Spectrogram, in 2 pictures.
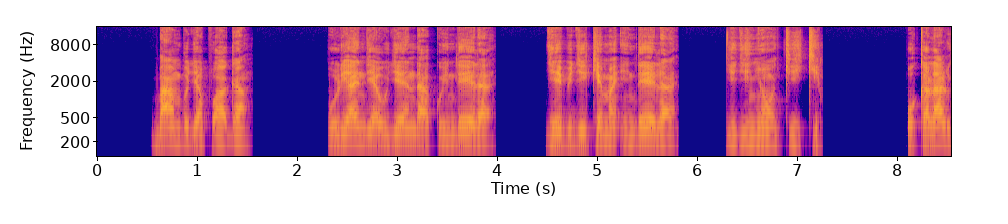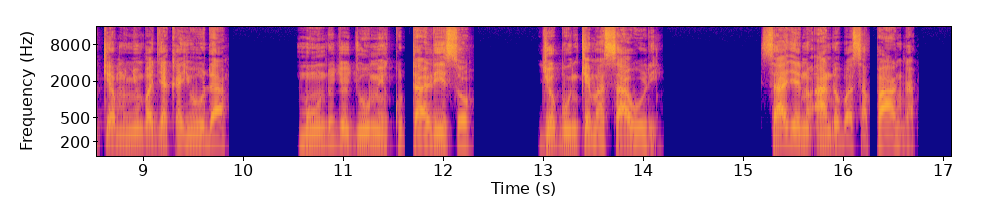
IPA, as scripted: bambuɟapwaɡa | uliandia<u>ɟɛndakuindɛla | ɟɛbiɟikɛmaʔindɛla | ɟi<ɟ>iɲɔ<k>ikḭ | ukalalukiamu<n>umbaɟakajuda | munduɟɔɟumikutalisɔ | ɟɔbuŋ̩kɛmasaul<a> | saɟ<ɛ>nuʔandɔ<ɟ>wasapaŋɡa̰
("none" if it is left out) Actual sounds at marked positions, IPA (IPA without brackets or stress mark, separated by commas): u, ɟ, k, ɲ, i, ɛ, b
